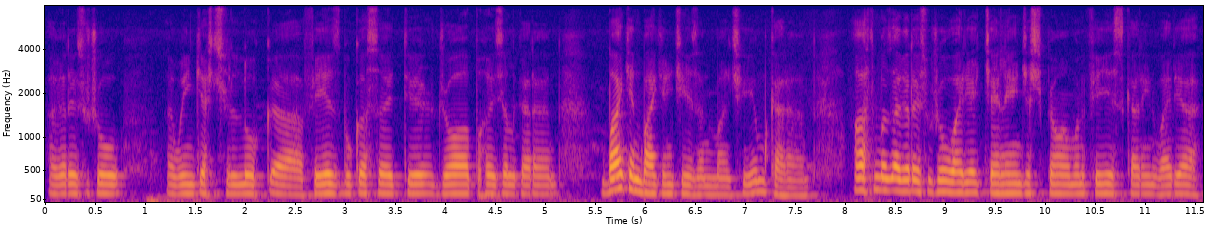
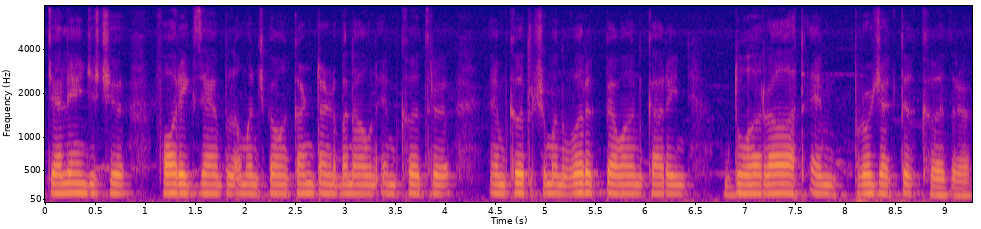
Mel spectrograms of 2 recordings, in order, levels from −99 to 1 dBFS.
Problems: background sounds at intervals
